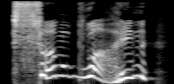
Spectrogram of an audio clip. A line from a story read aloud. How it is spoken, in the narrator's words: exclaimed the astonished host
